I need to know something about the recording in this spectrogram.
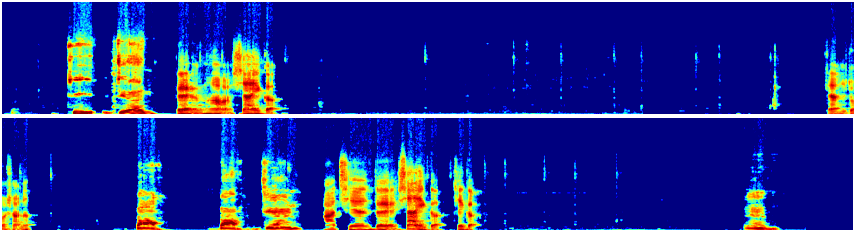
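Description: A man speaks calmly over an online call, teaching in short phrases.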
